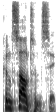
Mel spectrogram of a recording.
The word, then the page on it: consultancy: anglais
